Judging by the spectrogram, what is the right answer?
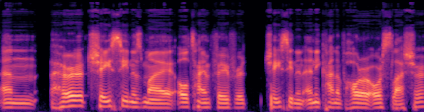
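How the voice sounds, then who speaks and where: In a Belgian accent, a man speaks at a moderate pace with fairly even intonation. The sound is dry and close, with no echo. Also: medium pitch for a man. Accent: Belgian Flemish accent in English. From Belgium (Flemish). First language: Flemish/Dutch. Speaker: author. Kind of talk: interview.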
